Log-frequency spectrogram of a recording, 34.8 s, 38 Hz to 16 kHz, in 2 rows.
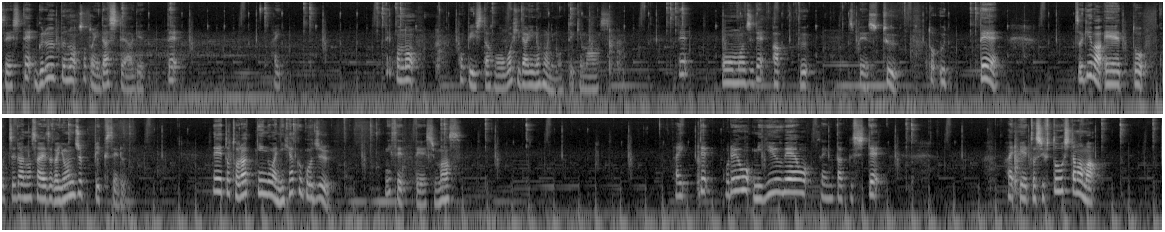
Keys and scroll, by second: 11.3-12.5 typing, 18.7-19.6 typing, 22.1-23.3 typing.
